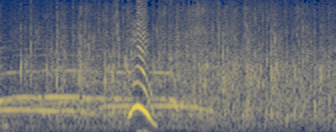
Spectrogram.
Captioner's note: applause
